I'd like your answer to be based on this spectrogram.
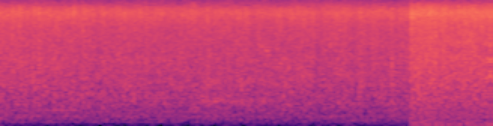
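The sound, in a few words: rain falling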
